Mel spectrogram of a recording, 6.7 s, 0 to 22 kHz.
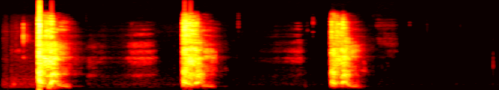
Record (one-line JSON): {"three_cough_length": "6.7 s", "three_cough_amplitude": 32768, "three_cough_signal_mean_std_ratio": 0.24, "survey_phase": "beta (2021-08-13 to 2022-03-07)", "age": "45-64", "gender": "Male", "wearing_mask": "No", "symptom_cough_any": true, "symptom_runny_or_blocked_nose": true, "symptom_onset": "3 days", "smoker_status": "Never smoked", "respiratory_condition_asthma": false, "respiratory_condition_other": false, "recruitment_source": "Test and Trace", "submission_delay": "2 days", "covid_test_result": "Positive", "covid_test_method": "RT-qPCR", "covid_ct_value": 21.1, "covid_ct_gene": "N gene", "covid_ct_mean": 21.3, "covid_viral_load": "110000 copies/ml", "covid_viral_load_category": "Low viral load (10K-1M copies/ml)"}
